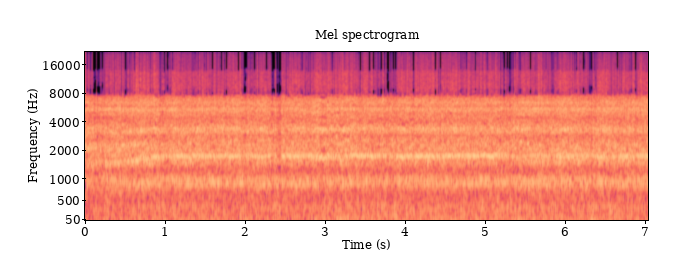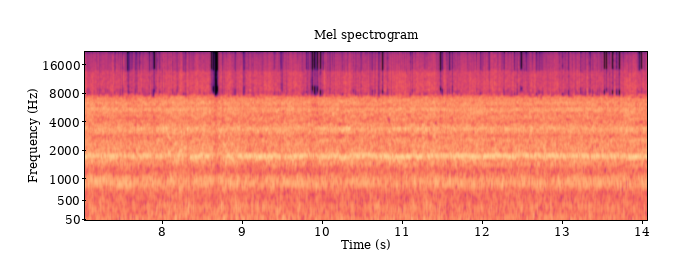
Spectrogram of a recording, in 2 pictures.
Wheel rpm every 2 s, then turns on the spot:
210, 230, 230, 230, 230, 230, 230.
none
